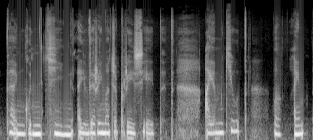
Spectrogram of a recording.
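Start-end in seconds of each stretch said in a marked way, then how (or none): none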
